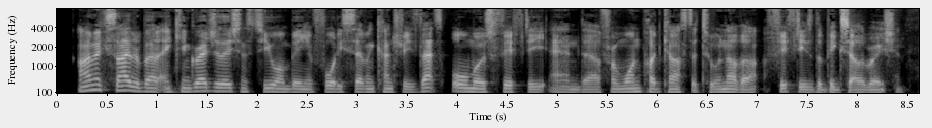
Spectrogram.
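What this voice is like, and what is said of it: Australian accent. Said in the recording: “your accent is very clearly is Australian or Aussie”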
